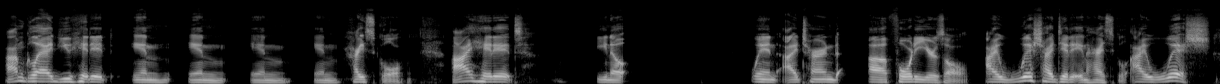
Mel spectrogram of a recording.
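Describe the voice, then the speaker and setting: This podcast host, a man in his forties, speaks slowly in a low-leaning voice that comes across pushed and bright. The sound is clean studio audio without any room tone. In a casual, emphatic interview chat, he stutters with repeated sounds and fillers, affirming himself with emphasis.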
